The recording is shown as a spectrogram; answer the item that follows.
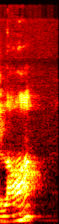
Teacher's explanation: in California accent, it is merged completely together with ah sound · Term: caught merger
